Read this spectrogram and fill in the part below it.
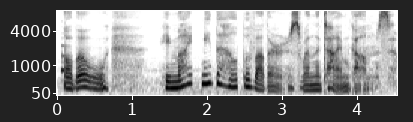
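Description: A woman voicing a gentle, loving storyteller in a video game, with a soft, breathy, tender delivery. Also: on the low side, wildly swooping pitch, measured pace, exaggerated voice. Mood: earnest, hopeful. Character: gentle, loving woman storyteller, short-lived creator of a child.

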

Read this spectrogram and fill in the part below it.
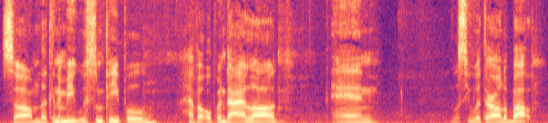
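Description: Casting: male actor as young athlete, low voice, confident yet guarded and casual, game cutscene, background noise. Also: steady tone, a little fast, lightly acted. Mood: diplomatic. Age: young adult. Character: confident young male basketball draft prospect, guarded, easygoing. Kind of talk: naturalistic video game cutscene acting.

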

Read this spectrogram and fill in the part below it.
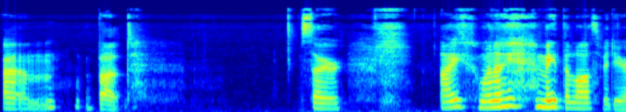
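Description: A woman talking casually in a vlog voice-over while sick, with a blocked nose, a sore throat and a voice that keeps fading, rambling with lots of ums and little laughs. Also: fairly low pitch. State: congested and nasal from illness. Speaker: vlogger.

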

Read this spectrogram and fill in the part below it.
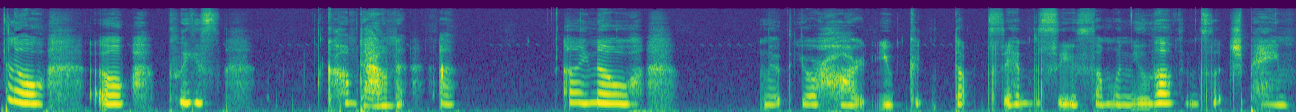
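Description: A very high-pitched, breathy young maid, acted by a woman in an intimate audio roleplay. She is devoted and fragile, speaking very slowly in halting, tender half-whispers. The sound is close and dry. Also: fairly even intonation, a bit bright, no echo, heavily acted. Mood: soothing.

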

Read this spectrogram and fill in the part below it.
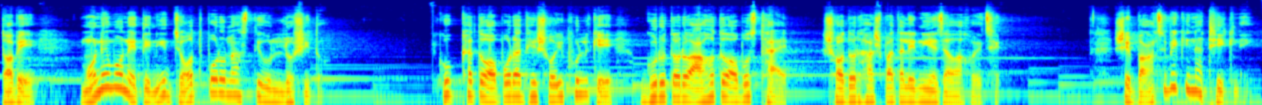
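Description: A man's voice: medium pitch, very animated, a little slow, long pauses, a little mellow, soft background music. A man giving a dramatic scripted narration of a horror story.

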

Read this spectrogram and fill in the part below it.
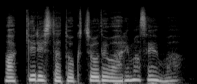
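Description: A man's voice: sits high, steady tone, quick pace, darkish tone, dry recording, voice pushed up, lightly acted. A refined young society lady, acted out by a male narrator, in a raised, dry-recorded voice. She is curious and playful, speaking politely with a light teasing edge, as in a storybook reading. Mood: sceptical, curious.

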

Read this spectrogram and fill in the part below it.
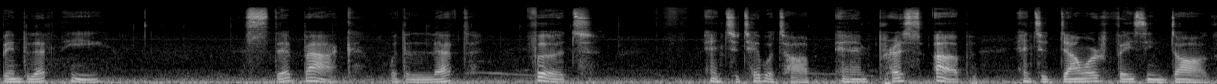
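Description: A man in his thirties guiding a yoga stretching session with slow, calm step-by-step cues. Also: mid-range voice, background noise. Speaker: yoga instructor. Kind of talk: guided yoga instruction.

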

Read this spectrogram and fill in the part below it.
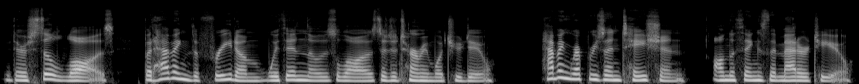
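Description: A woman's voice: lowish voice, normal speed, a little mellow, dry recording, clean studio sound. A woman giving a personal, earnest conference talk, speaking with passion and reflection. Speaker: conference presenter.

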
